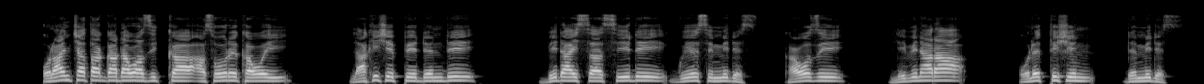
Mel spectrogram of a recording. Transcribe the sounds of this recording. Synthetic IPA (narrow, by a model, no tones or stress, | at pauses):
ʔɔlɐnt͡ʃːɐt̪ɐɡɐd̪ɐwɐzɪkːɐɐso̞ːɾɛkɐwɔj | lɐkɪʃɛpːɛd̪ɛnd̪ɪ | bɪd̪ɐjsːɐsiːd̪ɪɡʊjɛsɪmːɪd̪ɛs | kɐwɔzɪ | lɪbɪnɐɾɐ | ʔɔlɛt̪ːɪʃɪn | d̪ɛmːɪd̪ɛs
